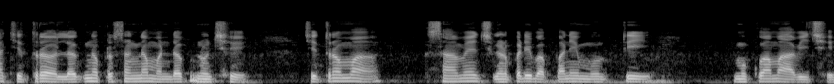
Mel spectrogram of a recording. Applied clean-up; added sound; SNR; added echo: none; none; none; none.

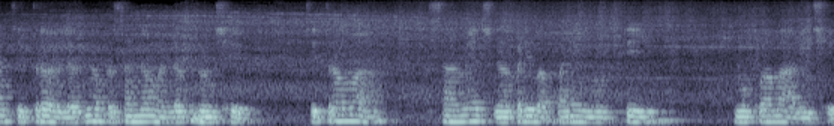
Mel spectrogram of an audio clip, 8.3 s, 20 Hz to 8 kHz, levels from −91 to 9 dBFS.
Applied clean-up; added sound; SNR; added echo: none; Fixed-wing aircraft, airplane; 20 dB; reverberation time 0.6 s.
